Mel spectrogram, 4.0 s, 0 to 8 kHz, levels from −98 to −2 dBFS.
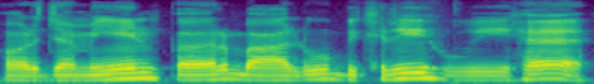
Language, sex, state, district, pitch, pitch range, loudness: Hindi, male, Jharkhand, Ranchi, 120 Hz, 110-130 Hz, -13 LUFS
